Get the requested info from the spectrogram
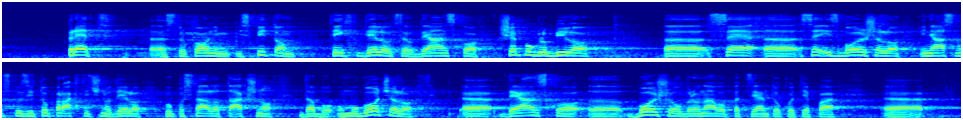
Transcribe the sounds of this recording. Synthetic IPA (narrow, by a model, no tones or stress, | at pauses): pɾɛt̪st̪ɾɔkɔwnimispit̪ɔmt̪eːxd̪eːlawt̪sɛwd̪ɛjanskɔʃɛpɔɡlɔbiːlɔ | sɛsɛizbolʃalɔinjaːsnɔskozit̪oːpɾaːkt̪it͡ʃnɔd̪eːlɔbopɔst̪aːlɔt̪aːkʃnɔ | d̪aboʔɔmɔɡoːt͡ʃalɔ | d̪ɛjanskɔboːlʃɔɔbɾawnaːʋɔpat̪sijɛnt̪ɔwkɔt̪jɛpa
